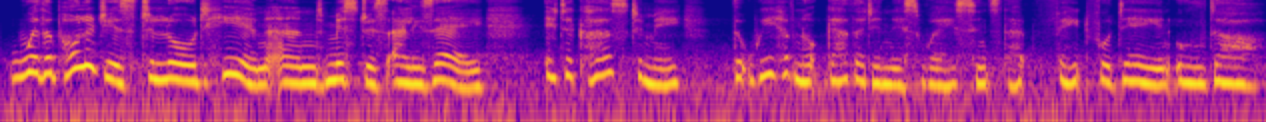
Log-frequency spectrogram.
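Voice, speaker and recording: An actress playing a dignified, gracious ruler in a video game, regal, formal and composed. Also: female voice, fairly high pitch, a little slow, darkish tone, close to an everyday voice. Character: dignified, gracious female ruler presiding over a council. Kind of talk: video game cutscene acting. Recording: long hall reverb, faint background noise.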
